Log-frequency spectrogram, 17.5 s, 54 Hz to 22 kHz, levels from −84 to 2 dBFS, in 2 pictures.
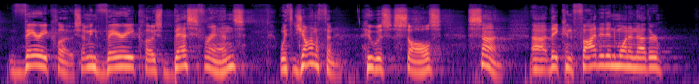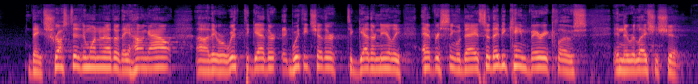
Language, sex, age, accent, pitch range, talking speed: English, male, 30-49, American, 145-185 Hz, 170 wpm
